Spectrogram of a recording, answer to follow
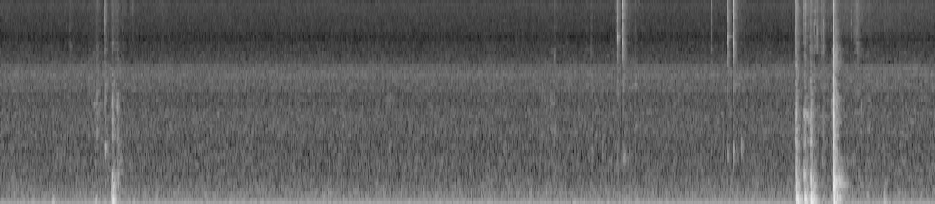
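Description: Computer mouse clicks: a few scattered sharp clicks, then a louder quick cluster of clicks and knocks near the end.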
